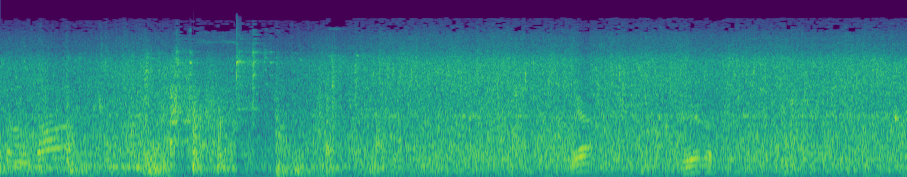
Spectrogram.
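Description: Coolant splashes and hisses over a spinning part.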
